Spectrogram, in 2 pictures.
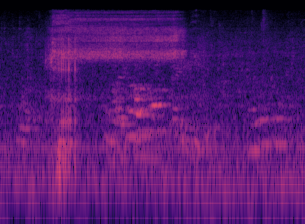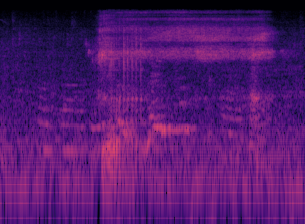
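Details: Overweight man snoring: two loud, rough snoring breaths with a harsh rattling intake, a few seconds apart, over faint room noise.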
